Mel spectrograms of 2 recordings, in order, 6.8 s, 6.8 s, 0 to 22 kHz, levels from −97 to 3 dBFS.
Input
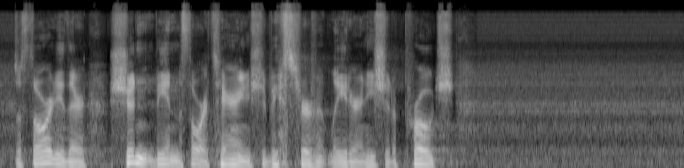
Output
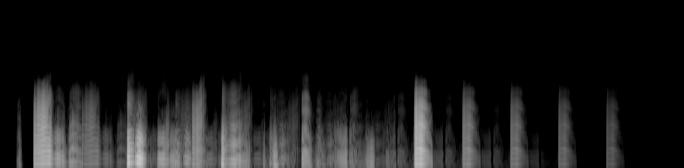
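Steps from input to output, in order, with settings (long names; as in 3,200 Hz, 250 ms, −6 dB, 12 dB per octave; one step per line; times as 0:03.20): inverse Chebyshev low-pass filter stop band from 2,500 Hz, stop band 50 dB
power curve on the samples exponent 3
repeating echo 479 ms, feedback 53%, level −20 dB
level +2.5 dB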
